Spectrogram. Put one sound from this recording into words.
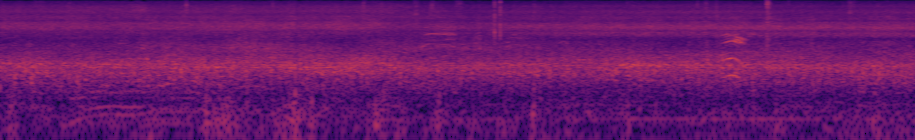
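Young men shout to each other in the distance.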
